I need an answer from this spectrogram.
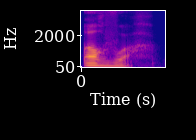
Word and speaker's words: au revoir: Généralement, on prononce au revoir.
